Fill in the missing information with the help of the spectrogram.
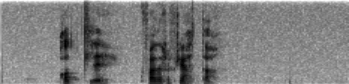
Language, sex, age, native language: Icelandic, male, 20-29, Icelandic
